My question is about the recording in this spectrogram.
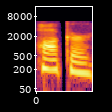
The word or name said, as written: hawker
